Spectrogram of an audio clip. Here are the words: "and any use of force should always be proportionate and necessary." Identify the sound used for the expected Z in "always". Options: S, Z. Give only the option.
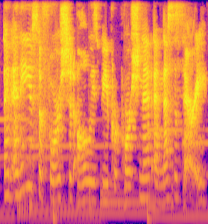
Z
